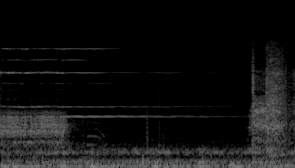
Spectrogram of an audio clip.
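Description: A telephone bell rings in a burst, falls silent for a couple of seconds beneath a steady low hum, then begins ringing again, fairly loud.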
